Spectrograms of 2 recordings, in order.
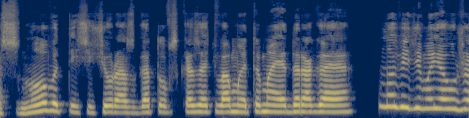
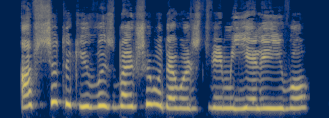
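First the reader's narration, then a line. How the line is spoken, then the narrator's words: Sobbing. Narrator (Russian): рыдала Дора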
